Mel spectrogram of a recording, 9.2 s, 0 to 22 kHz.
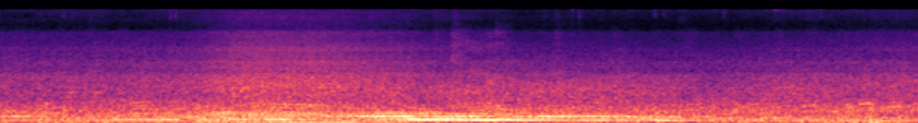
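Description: Mazda6 wagon's engine idling, a steady low hum that grows louder over the middle few seconds and then eases off again.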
